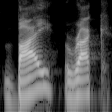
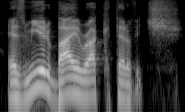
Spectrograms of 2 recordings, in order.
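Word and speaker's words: Asmir Begović: doing something okay so this is how you pronounce it's bakovic asmir bakovic that's how you pronounce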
